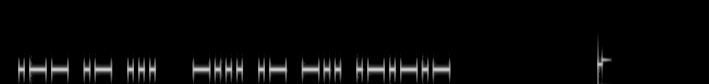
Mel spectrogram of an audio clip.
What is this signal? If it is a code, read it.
Morse code, heard as a keyed tone, about 22 wpm, 700 Hz. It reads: WAS BAD.
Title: Sentences from Top 1000 Words - Review Part 1 - 22wpm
